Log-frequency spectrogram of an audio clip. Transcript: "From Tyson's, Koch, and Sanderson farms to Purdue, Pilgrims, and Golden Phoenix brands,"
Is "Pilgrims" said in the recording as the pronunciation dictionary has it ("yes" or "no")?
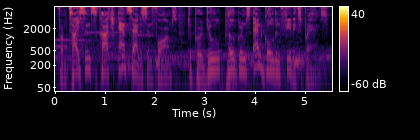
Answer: yes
